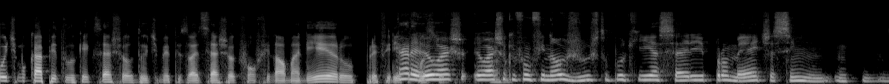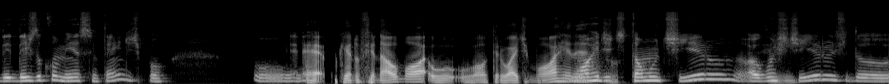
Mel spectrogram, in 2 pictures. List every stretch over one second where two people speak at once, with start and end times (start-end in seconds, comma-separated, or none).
3.9-5.1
